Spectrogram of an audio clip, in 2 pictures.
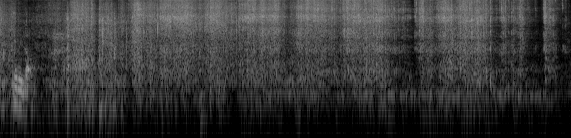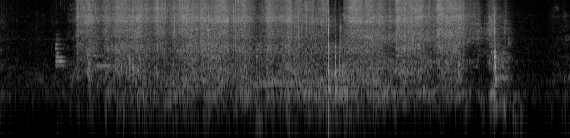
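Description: Plastic packaging rustles and crinkles close by.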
